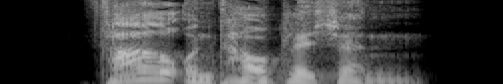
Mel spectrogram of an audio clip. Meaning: inflection of fahruntauglich: 1. strong genitive masculine/neuter singular 2. weak/mixed genitive/dative all-gender singular 3. strong/weak/mixed accusative masculine singular 4. strong dative plural
- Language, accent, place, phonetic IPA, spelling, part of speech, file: German, Germany, Berlin, [ˈfaːɐ̯ʔʊnˌtaʊ̯klɪçn̩], fahruntauglichen, adjective, De-fahruntauglichen.ogg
